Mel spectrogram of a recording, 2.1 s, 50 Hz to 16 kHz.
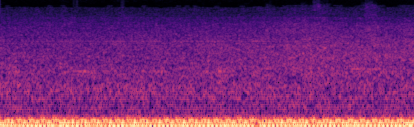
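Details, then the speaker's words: Turbo 2JZ IS300 with new OEM coil packs fitted, idling with a deep six-cylinder rumble and irregular soft exhaust pops like a miss though engine feels smooth; AFRs about 16.5 at idle, owner suspects igniter, not confirmed. "and you can hear it it's popping the exhaust as it's idling it's like it's missing but the at the same time the engine feels super smooth"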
